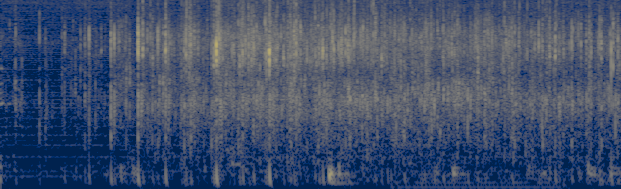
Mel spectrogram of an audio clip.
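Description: Audience applauding: a steady patter of many hands clapping that builds up about a second in.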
